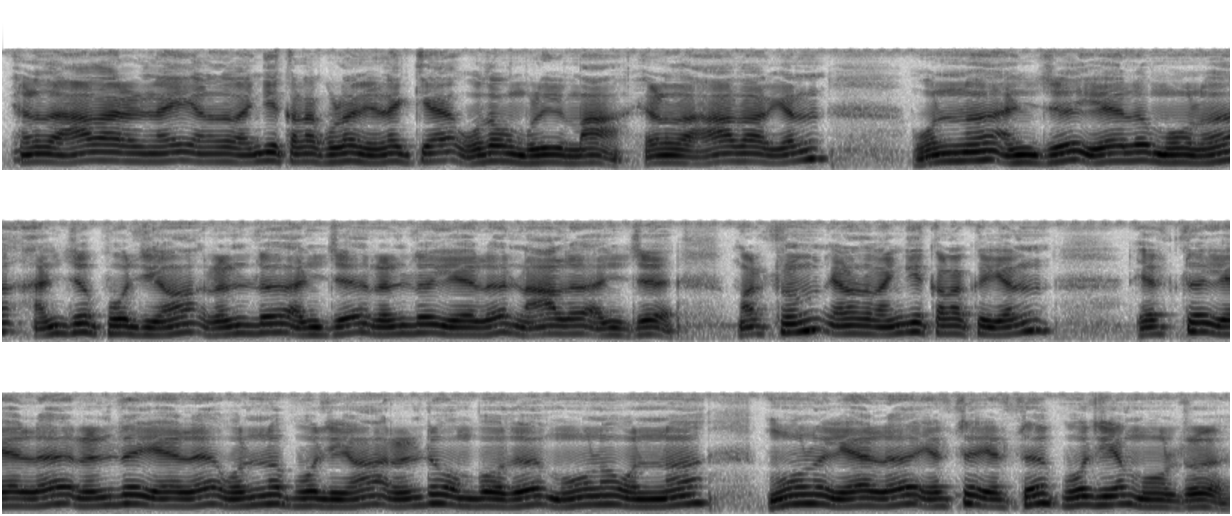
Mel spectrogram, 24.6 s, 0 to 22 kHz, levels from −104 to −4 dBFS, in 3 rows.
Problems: constant background noise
